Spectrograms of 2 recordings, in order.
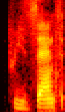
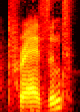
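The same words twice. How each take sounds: First: The stress is on the second syllable. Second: The stress is on the first syllable. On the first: It is the verb, to show or give. "present is verb" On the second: It is the noun, a gift or the current time. "a present is noun"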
